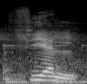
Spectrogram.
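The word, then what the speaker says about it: Fjäll: swedish feel robin kanken proper way to pronounce our brand is field we're just gonna call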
